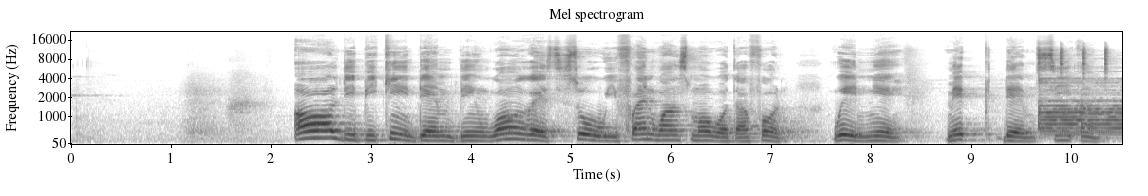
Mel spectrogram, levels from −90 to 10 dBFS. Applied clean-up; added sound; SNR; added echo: none; none; none; none.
